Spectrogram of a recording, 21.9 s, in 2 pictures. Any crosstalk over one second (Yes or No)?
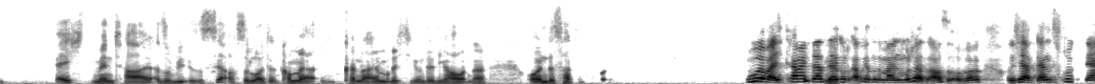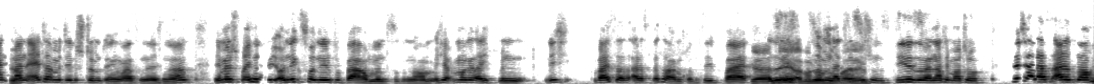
Yes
